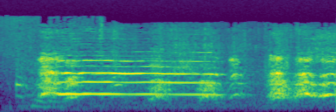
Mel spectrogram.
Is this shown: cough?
no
